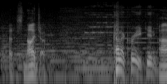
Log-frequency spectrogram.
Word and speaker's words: Niger: And yeah, make sure you pronounce this correctly. That is Niger getting uh Okay.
